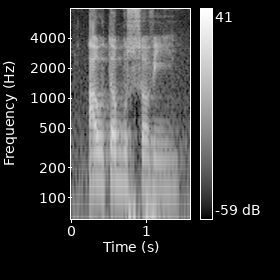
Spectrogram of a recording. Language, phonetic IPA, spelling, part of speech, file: Czech, [ˈau̯tobusoviː], autobusový, adjective, Cs-autobusový.ogg
- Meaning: bus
